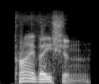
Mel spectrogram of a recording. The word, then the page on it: privation: British English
